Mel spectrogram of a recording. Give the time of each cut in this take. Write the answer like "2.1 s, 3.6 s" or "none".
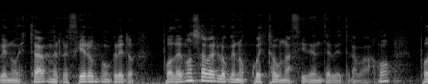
none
